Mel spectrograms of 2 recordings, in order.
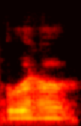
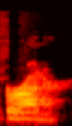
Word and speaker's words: Brunner: And Tim Finn says his last name rhymes with Runner, so not Bruner, but Brunner. Okay.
